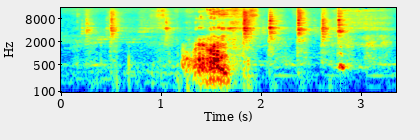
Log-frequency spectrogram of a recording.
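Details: French Bulldog waking its owner lets out a single rough, noisy growling grumble lasting about half a second, then faint shuffling and a small squeak.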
